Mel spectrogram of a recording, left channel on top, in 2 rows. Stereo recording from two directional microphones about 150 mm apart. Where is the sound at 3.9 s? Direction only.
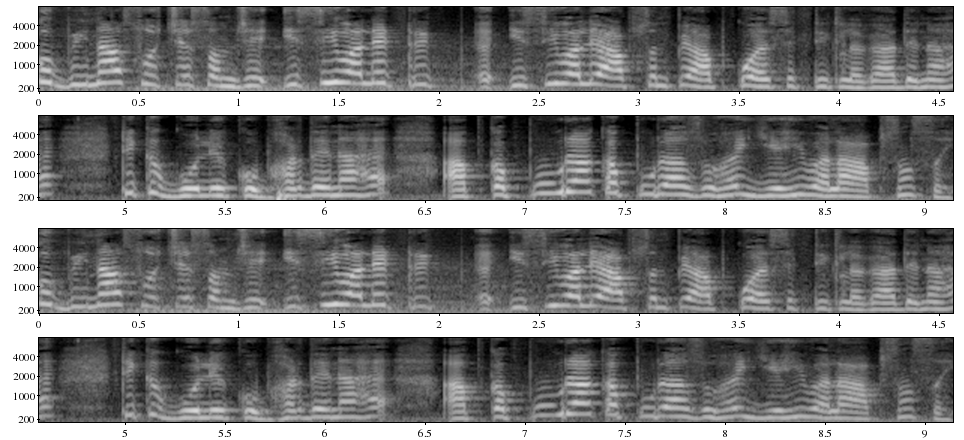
30° left (ahead or behind).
